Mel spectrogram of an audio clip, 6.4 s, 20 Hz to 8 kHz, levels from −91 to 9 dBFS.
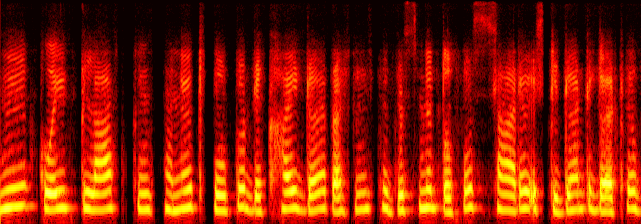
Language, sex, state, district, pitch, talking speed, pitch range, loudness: Hindi, female, Madhya Pradesh, Dhar, 220 Hz, 140 wpm, 205-235 Hz, -16 LUFS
